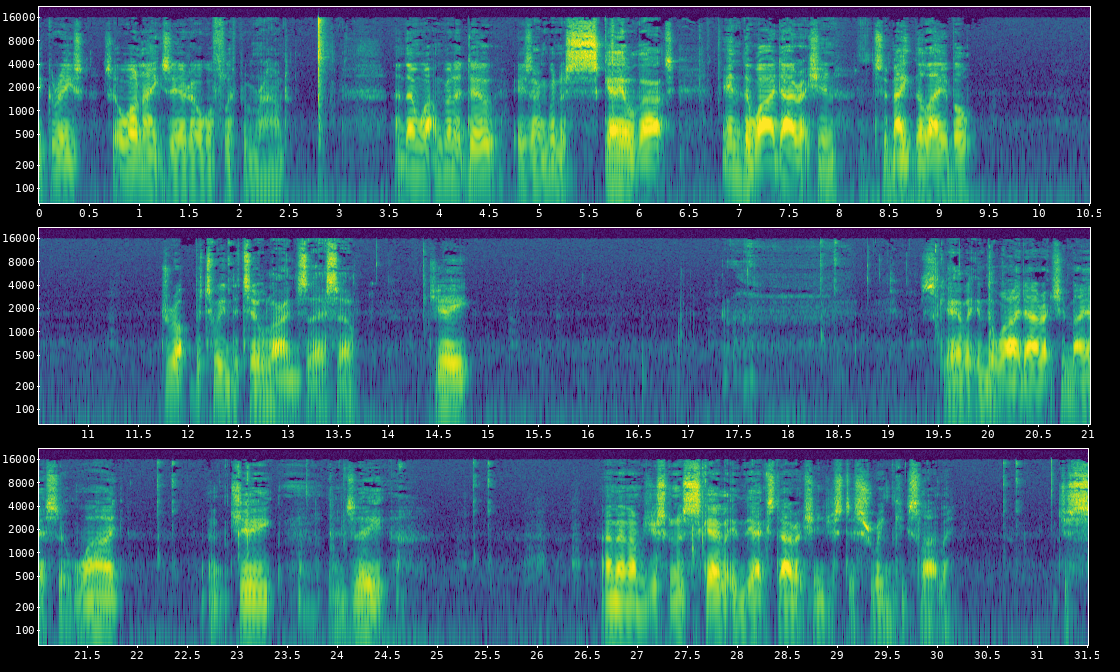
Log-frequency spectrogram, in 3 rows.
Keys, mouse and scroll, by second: 2.7 Return, 5.7-6.6 typing, 9.5 typing, 12.4-14.9 drag, 14.3 g, 18.4 click, 19.5 s, 20.0 y, 22.3 click, 23.0 g, 23.9 g, 25.5 click, 27.5 s, 28.1 s, 30.7 click.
